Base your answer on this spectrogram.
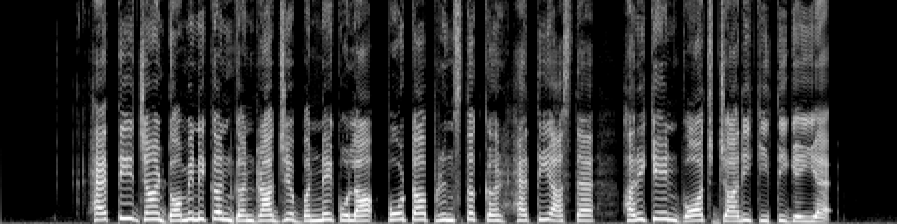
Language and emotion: Dogri, neutral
